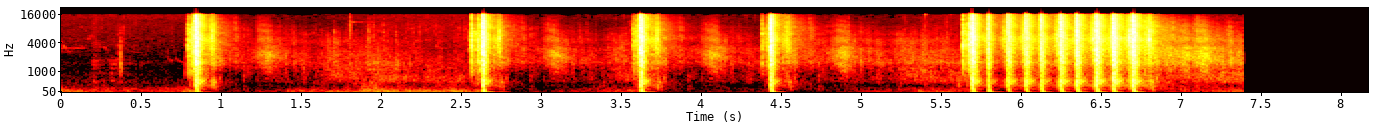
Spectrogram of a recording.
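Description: Czech Sa vz. 26 open-bolt submachine gun in 7.62×25mm Tokarev firing four single shots about a second apart, then a fast burst of about ten rounds lasting about a second. This is the progressive trigger at work: a short pull gives single shots and a full pull gives full auto.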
